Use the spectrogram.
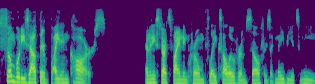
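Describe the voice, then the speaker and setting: A man speaks at a moderate pace and medium pitch with fairly even intonation. His loudness swings widely. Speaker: podcast co-host. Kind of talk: casual chat. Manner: quiet. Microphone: mic very close to mouth.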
